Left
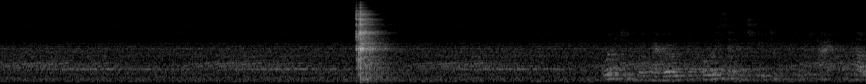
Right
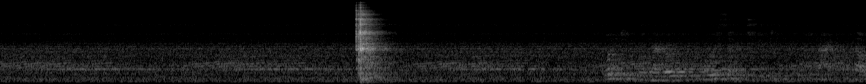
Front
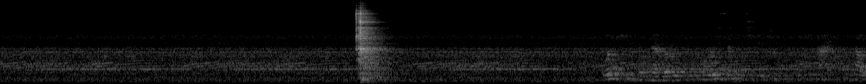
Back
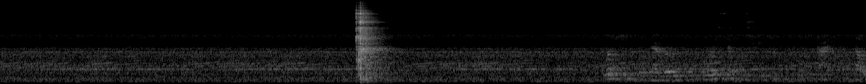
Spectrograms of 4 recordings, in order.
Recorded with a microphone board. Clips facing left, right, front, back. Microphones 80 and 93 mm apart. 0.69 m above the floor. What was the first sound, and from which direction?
A camera shutter, 145° left.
